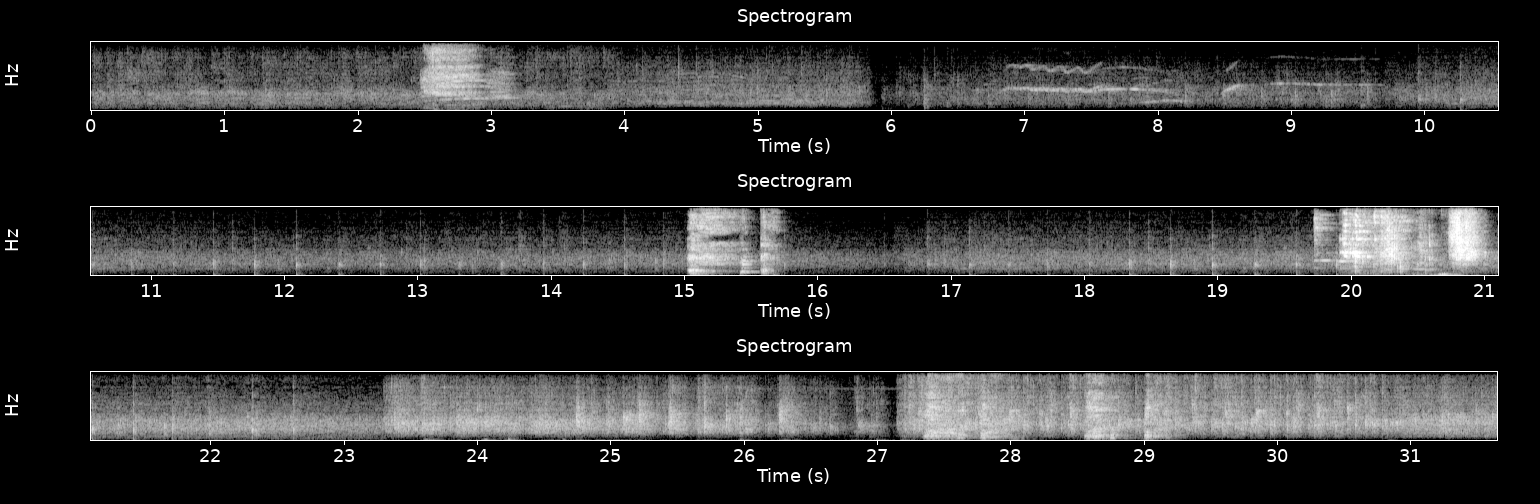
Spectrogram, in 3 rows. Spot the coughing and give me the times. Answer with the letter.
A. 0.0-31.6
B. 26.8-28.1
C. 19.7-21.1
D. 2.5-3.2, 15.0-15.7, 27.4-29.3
D.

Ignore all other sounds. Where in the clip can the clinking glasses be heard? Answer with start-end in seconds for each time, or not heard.
19.7-21.1.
